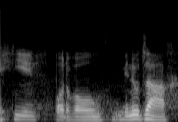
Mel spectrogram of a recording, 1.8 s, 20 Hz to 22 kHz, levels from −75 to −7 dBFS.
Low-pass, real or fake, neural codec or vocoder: 7.2 kHz; fake; codec, 16 kHz, 0.5 kbps, X-Codec, HuBERT features, trained on LibriSpeech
